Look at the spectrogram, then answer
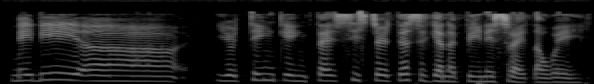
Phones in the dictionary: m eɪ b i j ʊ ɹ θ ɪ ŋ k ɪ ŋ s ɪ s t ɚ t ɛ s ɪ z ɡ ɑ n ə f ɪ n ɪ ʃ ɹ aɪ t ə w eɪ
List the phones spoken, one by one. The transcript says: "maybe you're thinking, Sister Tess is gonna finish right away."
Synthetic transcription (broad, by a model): m eɪ b i j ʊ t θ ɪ ŋ k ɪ ŋ s ɪ s t ɚ t ɛ s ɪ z ɡ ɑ n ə p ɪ n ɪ s ɹ aɪ t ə w eɪ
